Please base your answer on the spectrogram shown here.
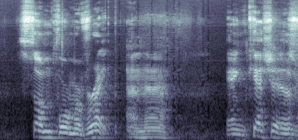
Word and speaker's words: Kesha: Anyway, I pronounce it Keisha, but she pronounces it Kesha, whatever.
